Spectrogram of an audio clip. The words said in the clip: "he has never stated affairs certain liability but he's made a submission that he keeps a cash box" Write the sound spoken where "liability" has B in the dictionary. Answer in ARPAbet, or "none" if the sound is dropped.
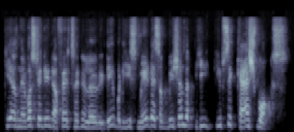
none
